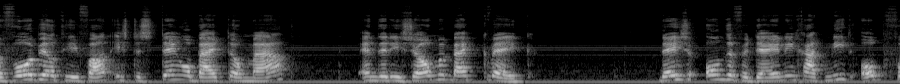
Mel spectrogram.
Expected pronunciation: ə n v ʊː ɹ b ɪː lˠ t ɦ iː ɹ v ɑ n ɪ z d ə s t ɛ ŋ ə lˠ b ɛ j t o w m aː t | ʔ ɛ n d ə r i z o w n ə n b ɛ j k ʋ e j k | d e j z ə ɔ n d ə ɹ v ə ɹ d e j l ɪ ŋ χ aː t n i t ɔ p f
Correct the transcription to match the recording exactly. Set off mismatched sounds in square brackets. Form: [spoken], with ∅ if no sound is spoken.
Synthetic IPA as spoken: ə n v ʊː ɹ b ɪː lˠ t ɦ iː ɹ v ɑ n ɪ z d ə s t ɛ ŋ ə lˠ b ɛ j t o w m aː t | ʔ ɛ n d ə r i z o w [m] ə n b ɛ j k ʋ e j k | d e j z ə ɔ n d ə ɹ v ə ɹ d e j l ɪ ŋ χ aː t n i t ɔ p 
